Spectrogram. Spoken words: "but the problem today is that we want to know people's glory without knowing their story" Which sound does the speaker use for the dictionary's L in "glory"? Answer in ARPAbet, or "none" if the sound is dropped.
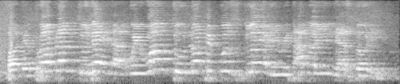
L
